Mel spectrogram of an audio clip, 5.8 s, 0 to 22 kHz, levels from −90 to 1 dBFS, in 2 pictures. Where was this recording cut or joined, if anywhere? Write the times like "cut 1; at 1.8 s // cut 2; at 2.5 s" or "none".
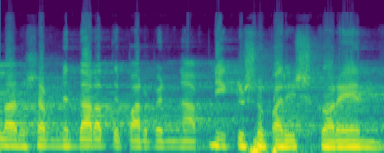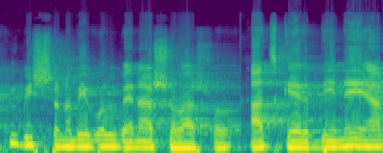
cut 1; at 4.6 s

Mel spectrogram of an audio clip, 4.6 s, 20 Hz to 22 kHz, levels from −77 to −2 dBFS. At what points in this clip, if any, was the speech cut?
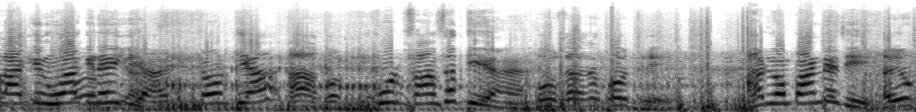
none

